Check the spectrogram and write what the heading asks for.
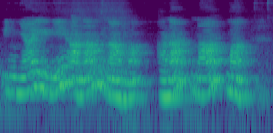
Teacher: మనం ముక్కుని అనుసరించి కానీ ఈ అక్షరాలను పలకలేం కాబట్టి అనునాసికాలు. ముక్కు సహాయంతో పలుకుతాం కాబట్టి అనునాసికాలు అంటారు.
